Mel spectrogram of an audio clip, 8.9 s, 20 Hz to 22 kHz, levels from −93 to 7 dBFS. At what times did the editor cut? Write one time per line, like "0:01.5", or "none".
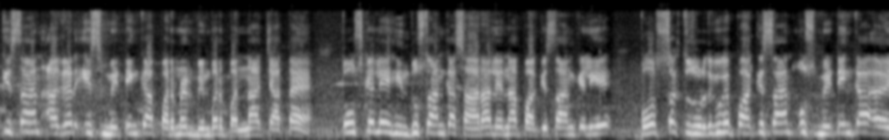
none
